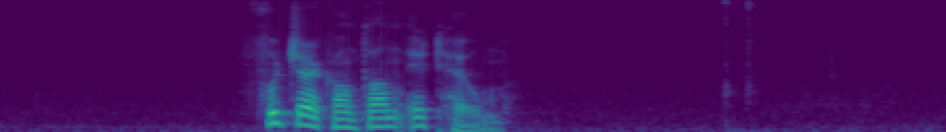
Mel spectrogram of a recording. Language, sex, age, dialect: Faroese, male, 36-60, Norðurstreymoy/Eysturoy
